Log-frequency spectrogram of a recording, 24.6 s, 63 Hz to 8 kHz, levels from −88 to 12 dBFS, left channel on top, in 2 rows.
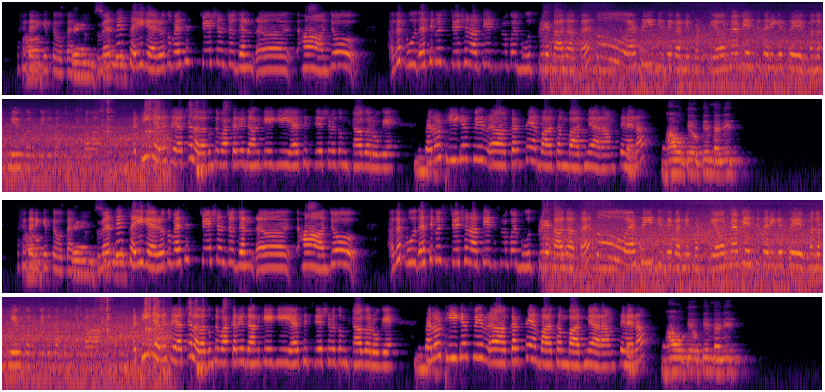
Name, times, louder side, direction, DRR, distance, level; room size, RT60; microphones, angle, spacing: voice 1, 0.3-1.1 1.4-5.3 5.8-13.1 13.3-13.8 14.3-18.2 18.7-22.0, right 4 dB, 25° right, 10 dB, 0.4 m, -25 dB
voice 2, 1.0-1.8 18.5-18.7 21.7-21.8 22.2-23.5, equal, 15° left, 3 dB, 2.0 m, -27 dB
sound 1, 8.1-14.9, right 4 dB, 90° right, 1.3 m, -30 dB
9.0 x 6.1 x 8.1 m, 0.40 s
head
